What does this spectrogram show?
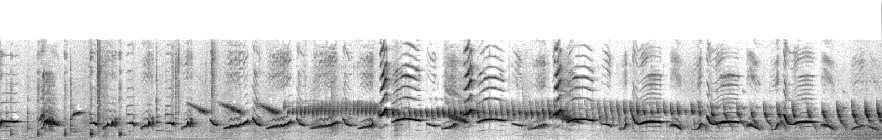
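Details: Chinese hwamei kept in a cage for sale sings a dense, varied stream of loud whistled phrases, quick upslurs and downslurs repeated almost without pause, with a few short clicks at the start.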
